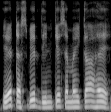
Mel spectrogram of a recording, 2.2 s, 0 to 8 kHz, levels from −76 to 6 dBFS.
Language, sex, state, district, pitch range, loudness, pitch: Hindi, male, Assam, Kamrup Metropolitan, 140-150 Hz, -15 LUFS, 145 Hz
